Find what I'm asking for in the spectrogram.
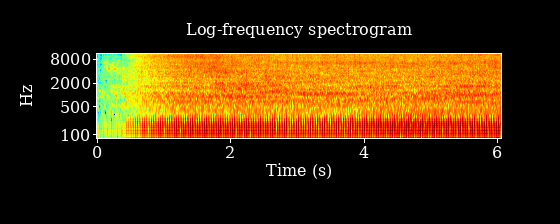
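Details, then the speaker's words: Free Dayton 11HP Hauler lawn tractor at lowest idle after adjusting the fuel mixture screw on the carburetor bowl bottom (had been out too much, causing stalling/no-start): catches and settles into smooth, even low idle thump; running healthy. "You saw on the lowest idle, right? By the way, the problem was the fuel mixture screw on the bottom of the bowl."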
